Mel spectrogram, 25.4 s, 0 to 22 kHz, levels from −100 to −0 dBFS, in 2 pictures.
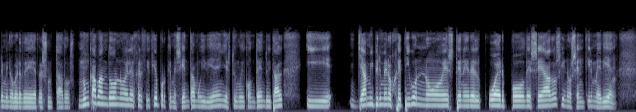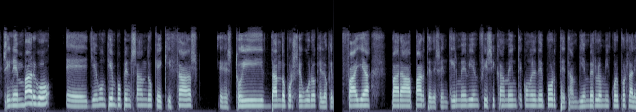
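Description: At 19.39 s the speech drops out for about 150 ms in a stream reconnect, then resumes roughly 150 ms further on, with a fresh decoder fading in until 19.59 s.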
